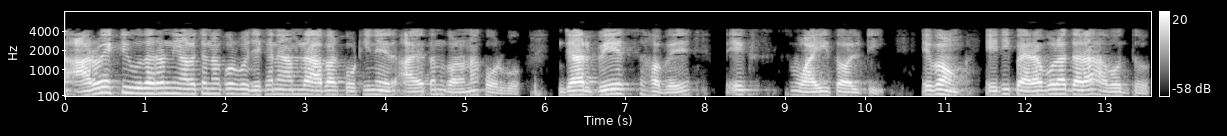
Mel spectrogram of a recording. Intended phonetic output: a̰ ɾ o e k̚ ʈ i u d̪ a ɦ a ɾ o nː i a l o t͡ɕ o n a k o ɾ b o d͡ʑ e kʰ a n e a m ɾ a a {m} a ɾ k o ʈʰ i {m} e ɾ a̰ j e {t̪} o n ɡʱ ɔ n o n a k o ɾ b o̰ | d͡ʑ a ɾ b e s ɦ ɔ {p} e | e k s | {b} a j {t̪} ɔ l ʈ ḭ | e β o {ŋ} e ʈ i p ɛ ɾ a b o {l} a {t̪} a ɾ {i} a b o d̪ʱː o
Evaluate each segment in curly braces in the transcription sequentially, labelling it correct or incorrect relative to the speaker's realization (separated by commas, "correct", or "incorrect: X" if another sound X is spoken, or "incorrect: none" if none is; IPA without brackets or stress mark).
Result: incorrect: b, incorrect: n, correct, incorrect: b, incorrect: w, correct, correct, correct, incorrect: d̪, incorrect: a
